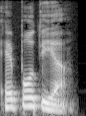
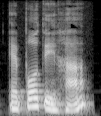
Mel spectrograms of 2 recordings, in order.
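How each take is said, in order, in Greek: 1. Πριν από το τελικό φωνήεν δεν έρχεται σύμφωνο. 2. Πριν από το τελικό φωνήεν έρχεται ο ήχος h. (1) "έως και «επότια»" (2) "με δασί πνεύμα δηλαδή"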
